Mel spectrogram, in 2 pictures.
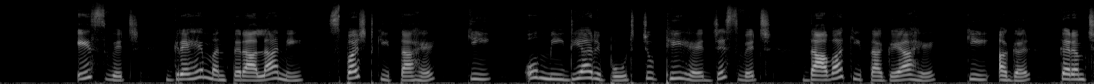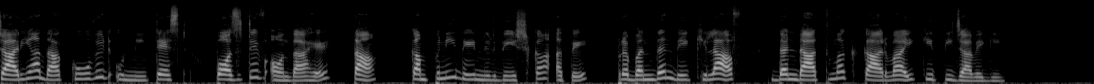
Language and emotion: Punjabi, neutral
